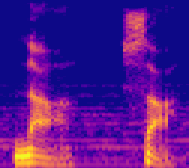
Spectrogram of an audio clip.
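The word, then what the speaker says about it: נשא: In the ancient Hebrew of the scriptures, there is a small word, three letters pronounced na sa.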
